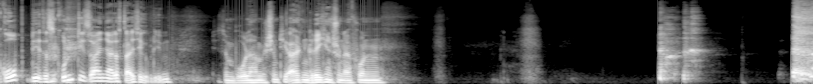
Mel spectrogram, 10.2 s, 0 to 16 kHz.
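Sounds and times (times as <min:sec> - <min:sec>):
speech: 0:00.0 - 0:04.9
person coughing harshly: 0:08.2 - 0:09.0, 0:09.9 - 0:10.1.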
